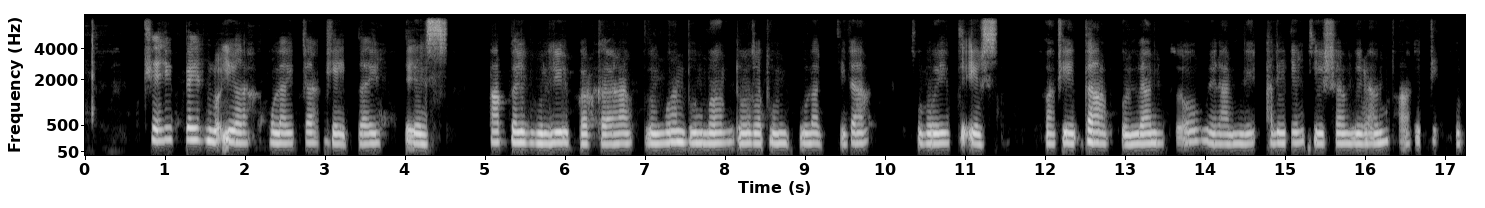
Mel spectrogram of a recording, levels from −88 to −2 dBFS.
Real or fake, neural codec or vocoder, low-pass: fake; codec, 16 kHz in and 24 kHz out, 0.6 kbps, FireRedTTS-2 codec; 7.2 kHz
